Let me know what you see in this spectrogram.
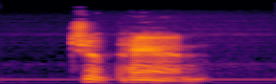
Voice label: "Japan", us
